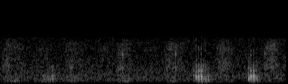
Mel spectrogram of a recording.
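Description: Rapid, repeated snorting intakes of breath through the nose, a short run of harsh honking pulls typical of a dog's reverse sneezing episode.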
